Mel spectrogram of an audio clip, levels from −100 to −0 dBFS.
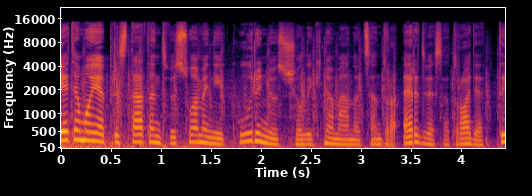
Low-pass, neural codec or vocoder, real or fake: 14.4 kHz; none; real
